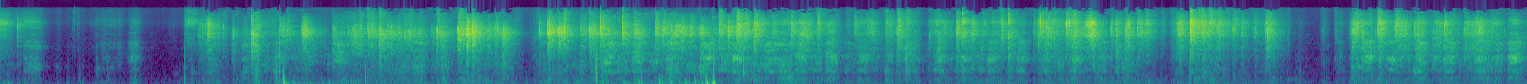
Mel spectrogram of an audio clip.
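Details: English bulldogs, two females, playing inside while one wears a cone after surgery: long stretches of harsh, noisy snuffling and grunting with irregular louder bursts, broken by a few brief silences and thumps.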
